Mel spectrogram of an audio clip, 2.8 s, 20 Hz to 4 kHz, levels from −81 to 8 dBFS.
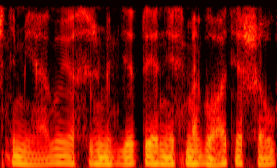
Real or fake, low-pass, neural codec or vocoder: real; 3.6 kHz; none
